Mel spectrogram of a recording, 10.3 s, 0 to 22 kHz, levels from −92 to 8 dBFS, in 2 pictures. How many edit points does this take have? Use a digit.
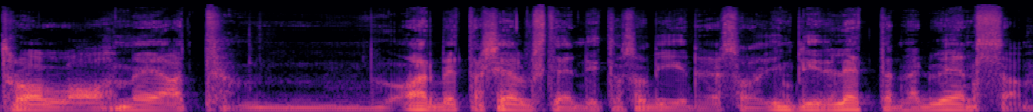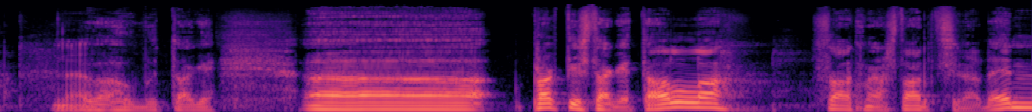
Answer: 1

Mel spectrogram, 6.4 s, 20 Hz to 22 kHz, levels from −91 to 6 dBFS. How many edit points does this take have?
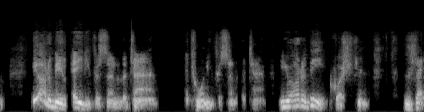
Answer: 3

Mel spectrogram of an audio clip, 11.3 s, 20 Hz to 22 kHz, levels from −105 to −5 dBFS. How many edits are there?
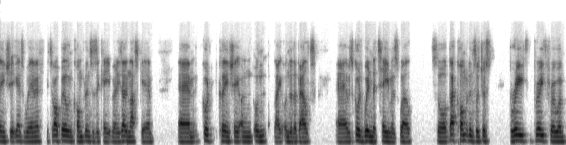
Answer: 2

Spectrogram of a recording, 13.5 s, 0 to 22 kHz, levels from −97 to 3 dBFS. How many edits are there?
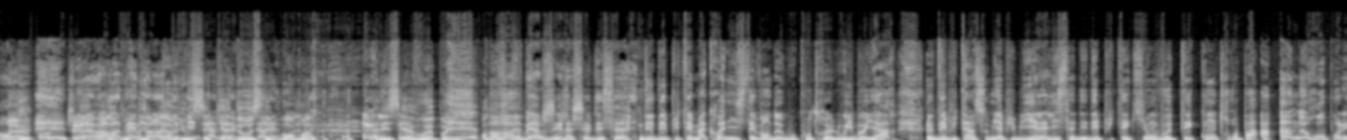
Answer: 1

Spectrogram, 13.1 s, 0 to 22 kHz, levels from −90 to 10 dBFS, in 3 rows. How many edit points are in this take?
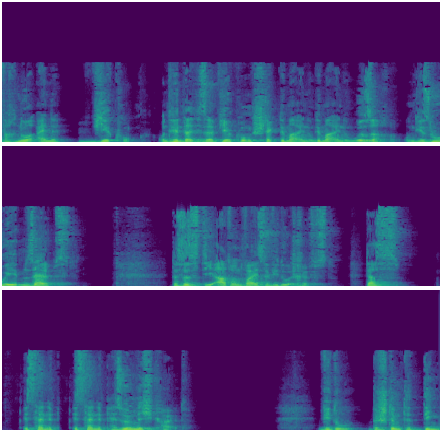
6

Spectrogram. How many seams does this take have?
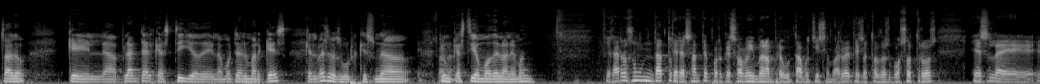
4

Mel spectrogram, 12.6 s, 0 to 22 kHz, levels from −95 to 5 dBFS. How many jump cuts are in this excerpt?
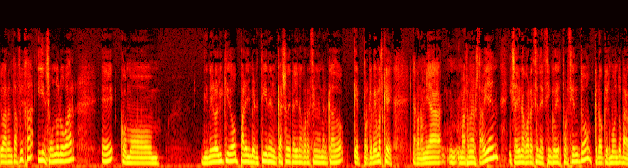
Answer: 0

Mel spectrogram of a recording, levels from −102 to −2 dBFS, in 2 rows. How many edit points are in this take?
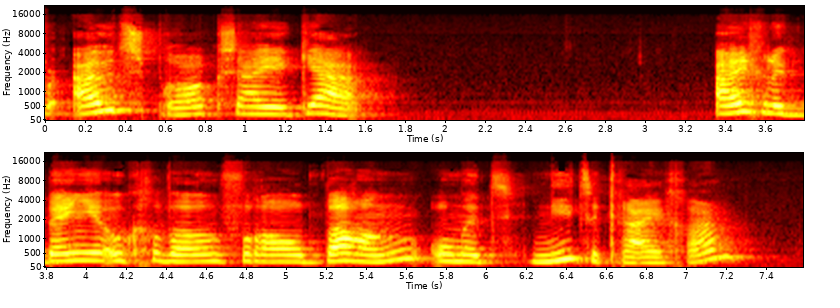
0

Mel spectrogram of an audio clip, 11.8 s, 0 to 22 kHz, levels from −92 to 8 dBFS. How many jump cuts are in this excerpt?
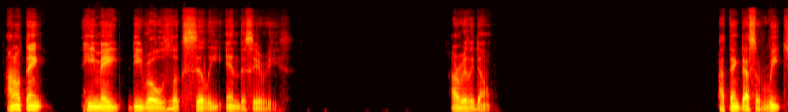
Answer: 0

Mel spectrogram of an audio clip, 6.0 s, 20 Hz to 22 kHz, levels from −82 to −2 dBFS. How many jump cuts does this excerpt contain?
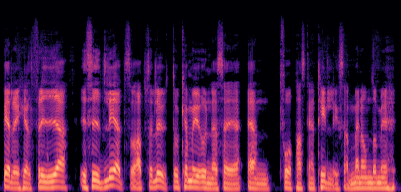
1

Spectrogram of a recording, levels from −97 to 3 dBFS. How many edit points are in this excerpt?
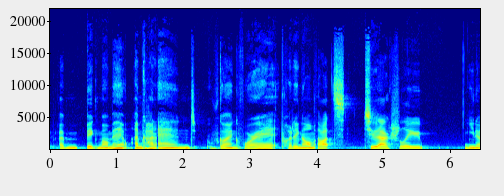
5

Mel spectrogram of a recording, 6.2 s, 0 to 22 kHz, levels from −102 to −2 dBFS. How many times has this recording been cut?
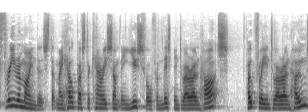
1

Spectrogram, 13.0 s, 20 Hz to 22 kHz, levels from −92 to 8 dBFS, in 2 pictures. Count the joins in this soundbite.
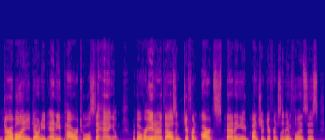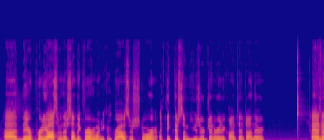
2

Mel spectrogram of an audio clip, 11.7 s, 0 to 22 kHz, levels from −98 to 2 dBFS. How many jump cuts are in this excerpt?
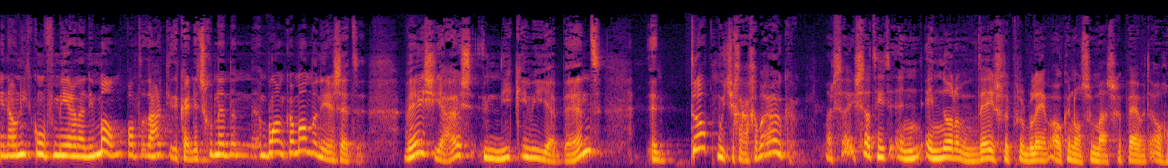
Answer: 1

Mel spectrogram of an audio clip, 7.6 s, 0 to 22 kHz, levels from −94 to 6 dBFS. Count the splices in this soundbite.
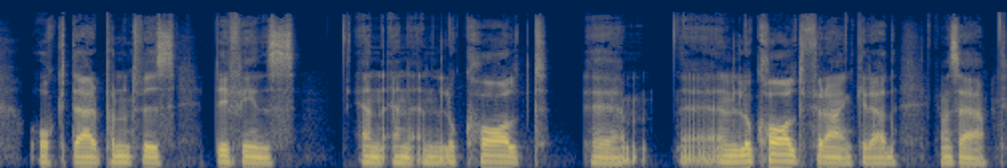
0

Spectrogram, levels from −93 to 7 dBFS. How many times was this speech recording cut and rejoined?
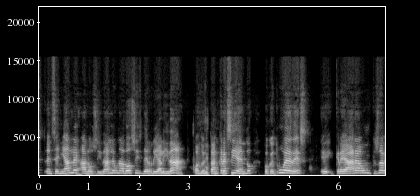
3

